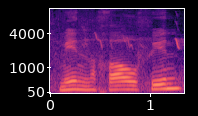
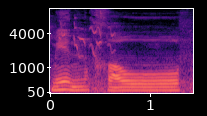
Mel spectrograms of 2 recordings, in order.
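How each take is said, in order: First: The 'au' sound is short, with a final vowel. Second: The 'au' sound is drawn out, phrase ends abruptly. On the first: The word is read without stopping. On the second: The reader stops on this word.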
